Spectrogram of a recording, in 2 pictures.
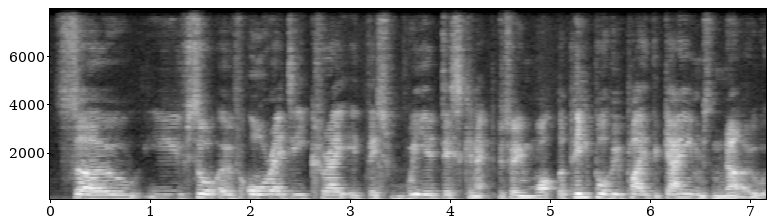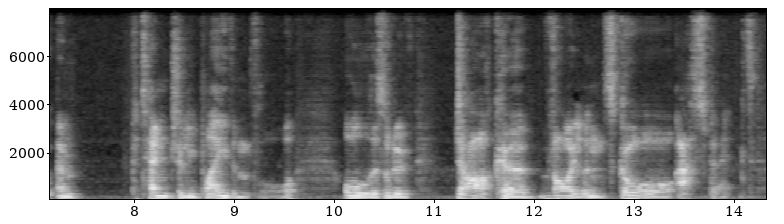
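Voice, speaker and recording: A host with a male-sounding, mid-range voice and fairly even intonation offers opinions in a casual, halting, essay-like commentary for a video essay, chatting to viewers and leaning hard on key words. He's recorded at some distance from the mic.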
